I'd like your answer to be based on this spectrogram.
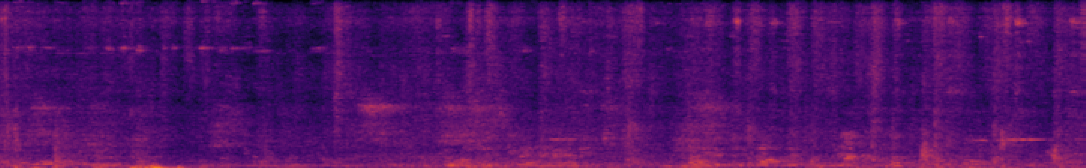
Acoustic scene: subway station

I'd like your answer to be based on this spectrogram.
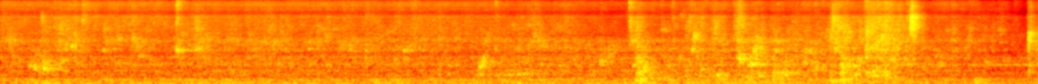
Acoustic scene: restroom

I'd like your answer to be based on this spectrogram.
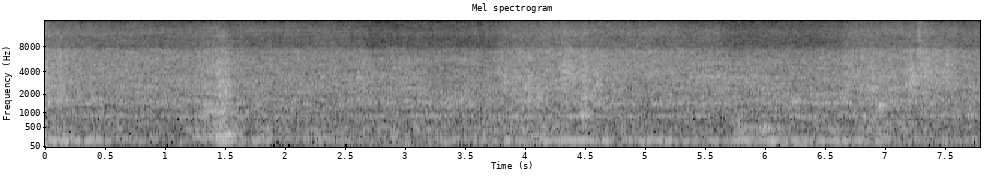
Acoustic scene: restroom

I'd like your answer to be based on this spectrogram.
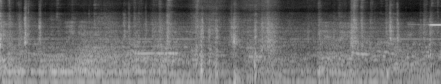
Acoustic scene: restaurant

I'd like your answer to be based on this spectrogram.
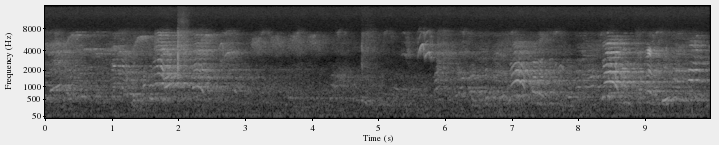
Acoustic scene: park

